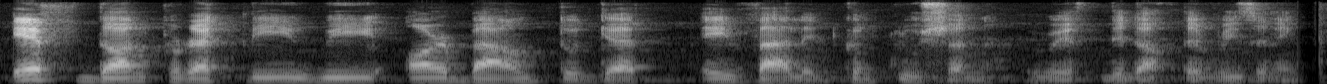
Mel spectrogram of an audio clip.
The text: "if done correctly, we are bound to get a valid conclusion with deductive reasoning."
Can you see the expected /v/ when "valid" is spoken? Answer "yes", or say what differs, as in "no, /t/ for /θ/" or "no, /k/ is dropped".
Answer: yes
